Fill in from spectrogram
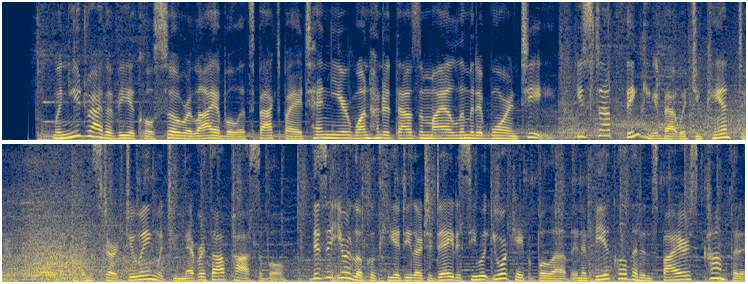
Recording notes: Live from NAMM w/ Gator Cases. Recording my first "live" podcast at the NAMM Conference back in January of 2020. At the Gator Cases booth.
